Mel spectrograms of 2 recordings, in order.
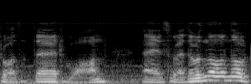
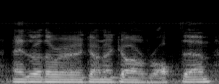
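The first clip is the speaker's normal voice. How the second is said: ordinary talk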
